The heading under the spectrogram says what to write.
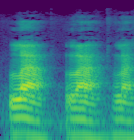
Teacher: ujung-ujung lidah kita nih yang naik kemudian ujung ini ketemu dengan langit-langit teman-teman jadi nah lidah ini langit-langit kemudian ini ujung lidahnya seperti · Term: huruf lam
